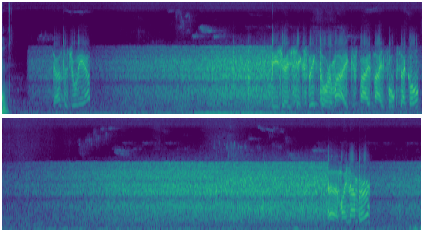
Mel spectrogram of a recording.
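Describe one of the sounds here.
A man's voice comes faintly through a radio loudspeaker, broken by static.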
